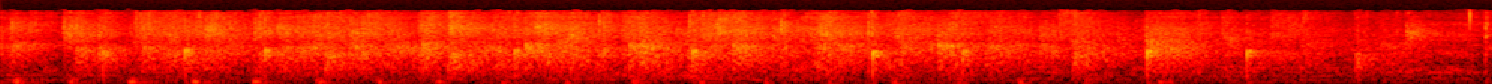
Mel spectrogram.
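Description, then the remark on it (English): A crowd applauds steadily for several seconds to thank VolunteerKansas.org for sponsoring Engage ICT, a dense patter of many hands clapping at once with sharper individual claps popping out, holding an even loudness throughout with no talking. “And finally, a big round of applause and thank you to VolunteerKansas.org for sponsoring Engage ICT this year.”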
